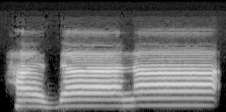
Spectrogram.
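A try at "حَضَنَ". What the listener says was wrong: Hadana. Da-nya tebel ya.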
